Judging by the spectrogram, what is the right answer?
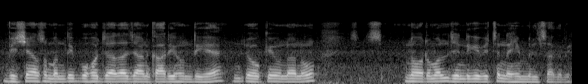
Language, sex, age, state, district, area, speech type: Punjabi, male, 18-30, Punjab, Mohali, urban, spontaneous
